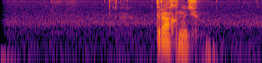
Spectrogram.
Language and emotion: Russian, neutral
